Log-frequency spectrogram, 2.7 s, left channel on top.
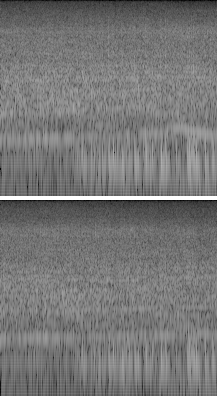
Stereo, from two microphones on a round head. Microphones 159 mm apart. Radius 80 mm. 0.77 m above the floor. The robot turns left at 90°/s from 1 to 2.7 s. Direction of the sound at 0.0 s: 90° right.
